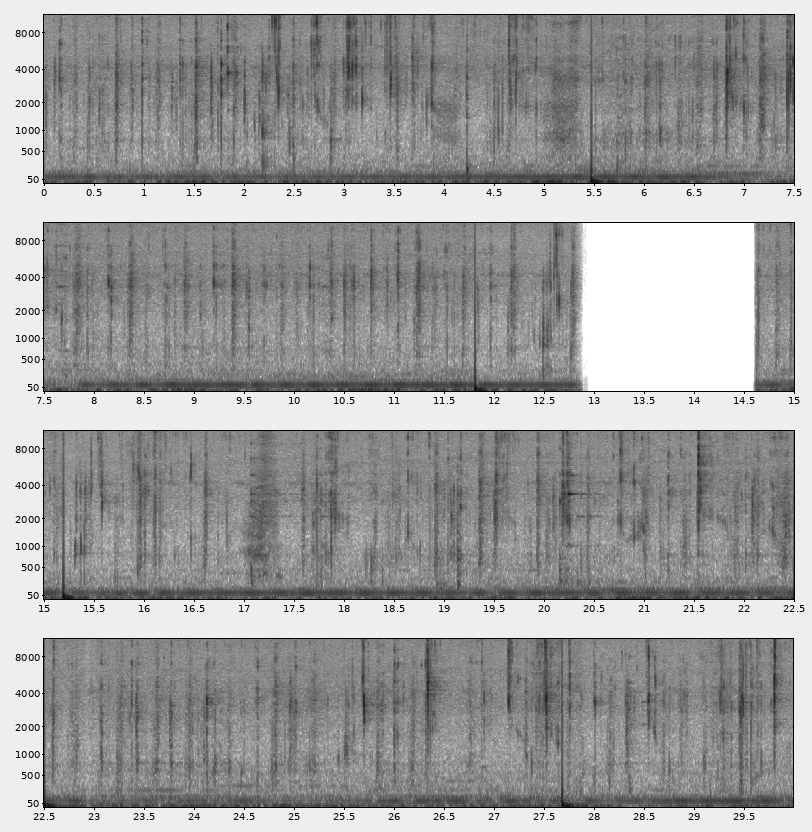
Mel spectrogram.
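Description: Close-miked chewing, biting and wet mouth smacks of a person eating khichdi and side dishes by hand, with now and then a crunch and a few sharp loud clicks, over a steady low hum. The sound drops out entirely for about a second and a half near the middle.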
